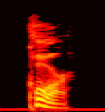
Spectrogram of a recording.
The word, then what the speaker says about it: coir: There's one thing that you told me about, and it's called coir. – Core. – Core. – C-O-I-R. – I've seen it pronounced both ways. – Okay. – Coir, core, but it's C-O-I-R.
